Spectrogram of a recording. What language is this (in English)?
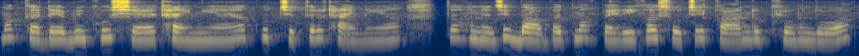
Sindhi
